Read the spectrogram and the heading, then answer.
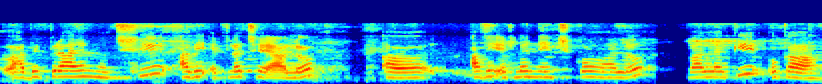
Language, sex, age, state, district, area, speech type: Telugu, female, 18-30, Telangana, Mulugu, urban, spontaneous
